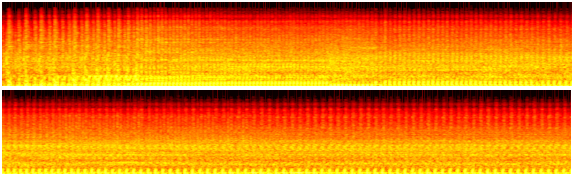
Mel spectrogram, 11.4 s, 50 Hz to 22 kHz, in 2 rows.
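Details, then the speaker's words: 2001 John Deere LT133 lawn tractor, 13 hp Command engine, 5-speed, 38-inch deck. It had no crank at the key, so the solenoid was jumped and starter spray used; a loose solenoid tab was found. It fires and keeps a steady, even thump: a healthy runner. "But how about that, guys? That's a runner. This thing's pretty comfy."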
